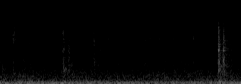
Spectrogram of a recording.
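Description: Computer keyboard being typed on: a quick run of faint keystrokes as a word and a row of dashes are typed.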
